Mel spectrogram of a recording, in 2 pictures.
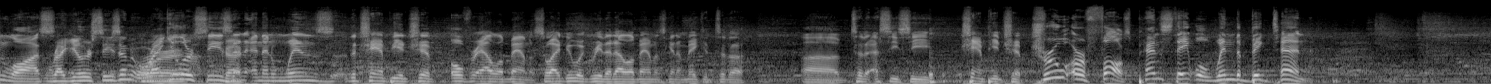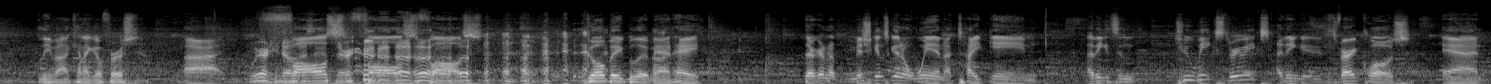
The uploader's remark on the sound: The boys are on the road this week LIVE at JC's Coal Oven Pizza Co. In Granger, IN.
